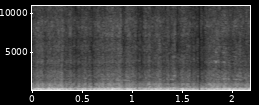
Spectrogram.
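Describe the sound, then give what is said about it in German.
A steady, loud airplane engine drone with a deep low rumble and a faint constant tone above it, holding level throughout as the plane taxis and turns onto the runway for takeoff, with no talking. “Ihr habt gehört, Klick macht schon, wir gehen glaube ich auf die Startbahn. Also es wird lauter, ihr hört das schon.”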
